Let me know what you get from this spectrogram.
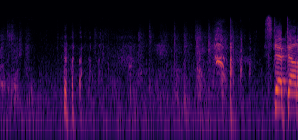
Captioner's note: Bunny scoffing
